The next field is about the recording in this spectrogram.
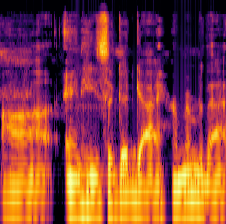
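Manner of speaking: plain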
